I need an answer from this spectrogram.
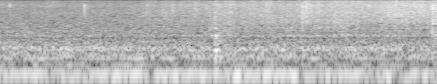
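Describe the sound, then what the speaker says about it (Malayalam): Star anise and fennel seeds stirred in a hot pan for a country-style chicken gravy, a soft steady sizzle with faint scraping, quiet and continuous with no talk. "നന്നായി ഇളക്കി യോജിപ്പിക്കാം."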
